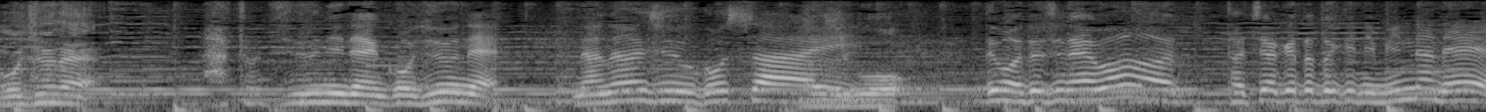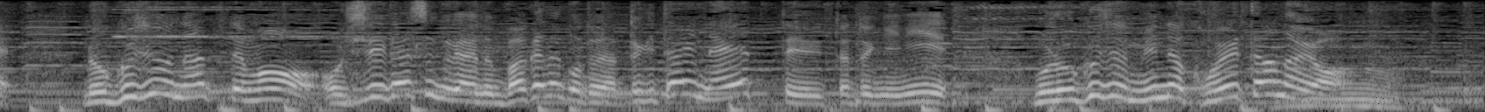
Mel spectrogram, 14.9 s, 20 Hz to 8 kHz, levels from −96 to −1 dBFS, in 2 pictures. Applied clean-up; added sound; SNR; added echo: none; none; none; none.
